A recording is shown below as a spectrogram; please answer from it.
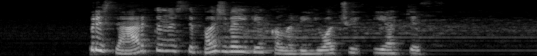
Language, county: Lithuanian, Kaunas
